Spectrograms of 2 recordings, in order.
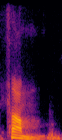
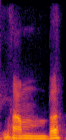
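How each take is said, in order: First: The final B sound is silent. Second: The final B sound is pronounced. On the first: The speaker calls it right. "the B is silent. we say thumb, like climb" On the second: The speaker calls it wrong. "We don't say thumb"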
